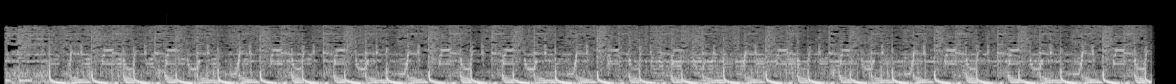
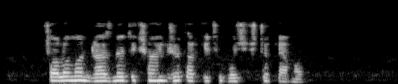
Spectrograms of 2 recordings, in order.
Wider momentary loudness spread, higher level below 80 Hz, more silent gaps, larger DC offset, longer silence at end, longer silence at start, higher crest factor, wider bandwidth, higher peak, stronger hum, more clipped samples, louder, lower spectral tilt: second, 1 LU vs 10 LU; first, -16 dBFS vs -52 dBFS; neither; neither; second, 0.25 s vs 0.95 s; second, 0.05 s vs 0.45 s; about the same, 10 dB vs 14 dB; second, 6.6 kHz vs 7.8 kHz; about the same, 0 dBFS vs 0 dBFS; neither; neither; first, -11 LUFS vs -14 LUFS; about the same, -5.5 dB/octave vs -5 dB/octave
